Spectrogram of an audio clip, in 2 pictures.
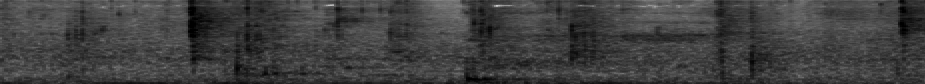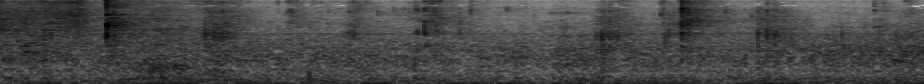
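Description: Close-up eating sounds: wet chewing and lip smacking from people eating crispy fried pork and rice by hand. Short, scattered clicks and smacks sound over a low steady hum.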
